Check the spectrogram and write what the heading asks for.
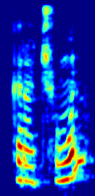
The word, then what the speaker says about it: Crăciun: You can either say pom de Crăciun, pom de Crăciun, or brad de Crăciun.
